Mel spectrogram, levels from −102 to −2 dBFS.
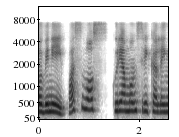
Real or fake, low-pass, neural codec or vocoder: fake; 7.2 kHz; codec, 16 kHz, about 1 kbps, DyCAST, with the encoder's durations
